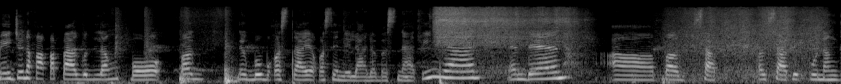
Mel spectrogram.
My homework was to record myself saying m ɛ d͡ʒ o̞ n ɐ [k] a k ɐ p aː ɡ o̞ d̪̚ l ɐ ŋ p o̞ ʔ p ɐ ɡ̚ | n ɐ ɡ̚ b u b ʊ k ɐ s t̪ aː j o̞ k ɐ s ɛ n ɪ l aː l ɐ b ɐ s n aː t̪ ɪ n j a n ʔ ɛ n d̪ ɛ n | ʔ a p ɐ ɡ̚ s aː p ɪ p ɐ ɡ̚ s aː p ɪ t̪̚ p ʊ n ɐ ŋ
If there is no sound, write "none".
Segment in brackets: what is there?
k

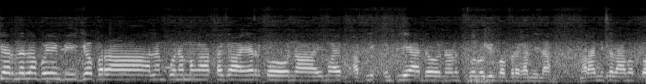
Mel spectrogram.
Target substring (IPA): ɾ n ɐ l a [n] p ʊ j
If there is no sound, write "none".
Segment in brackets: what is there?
ŋ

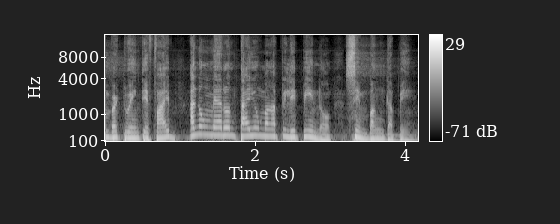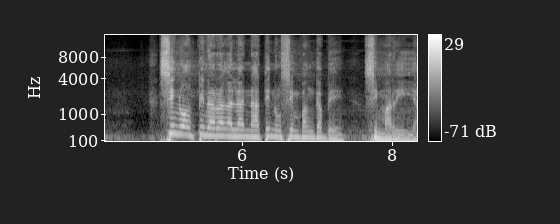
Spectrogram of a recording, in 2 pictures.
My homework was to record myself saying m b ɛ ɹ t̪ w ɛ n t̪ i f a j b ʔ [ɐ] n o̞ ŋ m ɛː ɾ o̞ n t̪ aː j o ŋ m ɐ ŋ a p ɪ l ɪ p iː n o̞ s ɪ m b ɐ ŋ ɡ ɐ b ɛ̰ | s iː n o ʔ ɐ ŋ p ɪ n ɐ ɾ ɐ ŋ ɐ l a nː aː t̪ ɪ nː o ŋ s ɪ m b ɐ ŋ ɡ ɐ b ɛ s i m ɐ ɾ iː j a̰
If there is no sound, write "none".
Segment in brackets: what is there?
ɐ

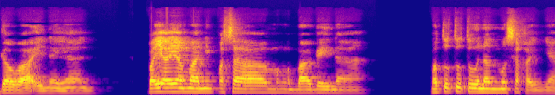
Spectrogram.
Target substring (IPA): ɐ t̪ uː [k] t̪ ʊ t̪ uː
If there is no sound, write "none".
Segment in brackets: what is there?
none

